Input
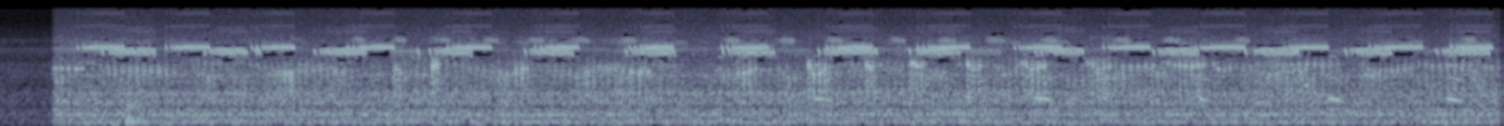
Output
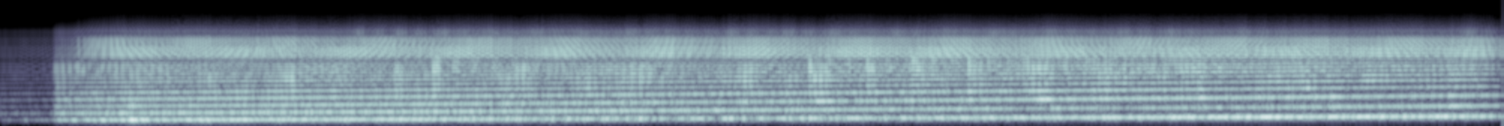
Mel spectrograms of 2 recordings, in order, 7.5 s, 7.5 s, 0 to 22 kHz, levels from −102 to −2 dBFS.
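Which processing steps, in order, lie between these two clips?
vocoder on a gliding note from G#3, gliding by +8 st; thin delay 98 ms, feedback 80%, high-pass 2800 Hz, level -3.5 dB; AGC gain up to 9 dB; gain +4.5 dB

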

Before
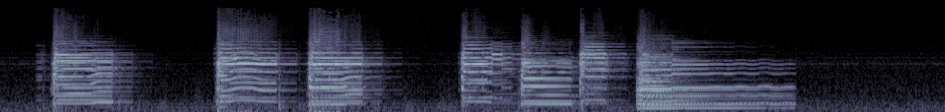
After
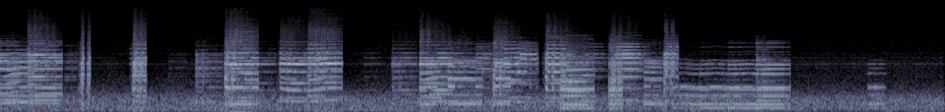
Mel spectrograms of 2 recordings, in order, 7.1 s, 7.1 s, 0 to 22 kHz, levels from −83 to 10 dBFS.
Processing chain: slices in reverse order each 0.21 s, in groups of 4; high shelf 3100 Hz -8 dB; doubler 48 ms -2 dB; in parallel at +2 dB: compressor, threshold -32 dBFS, peak gain reduction 14.5 dB; on the sum: band noise 70–520 Hz -36 dBFS; gain -3.5 dB

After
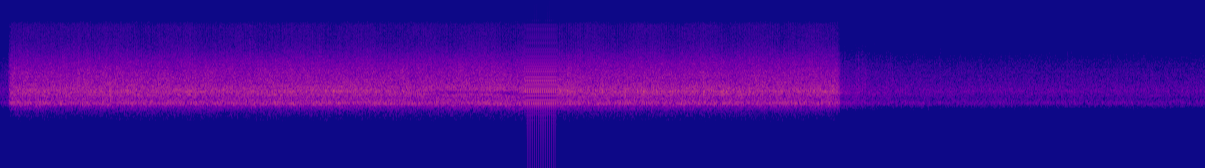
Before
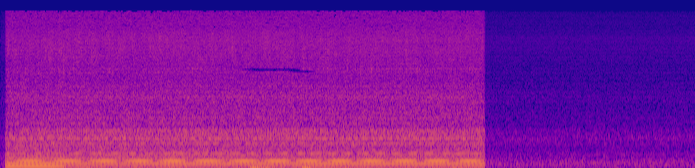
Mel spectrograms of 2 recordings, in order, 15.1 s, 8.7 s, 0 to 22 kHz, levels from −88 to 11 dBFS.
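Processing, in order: tape spacing loss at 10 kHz 21 dB; frequency-shifting echo 0.199 s, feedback 62%, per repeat -65 Hz, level -19 dB; soft clip -19 dBFS, distortion -18 dB; companded quantiser 6-bit; speed mistake 78 rpm record played at 45 rpm; rippled Chebyshev high-pass 1700 Hz, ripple 6 dB; resonant high shelf 4900 Hz -12 dB, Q 1.5; stuck buffer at 6.56, samples 1024, times 16; gain +10 dB

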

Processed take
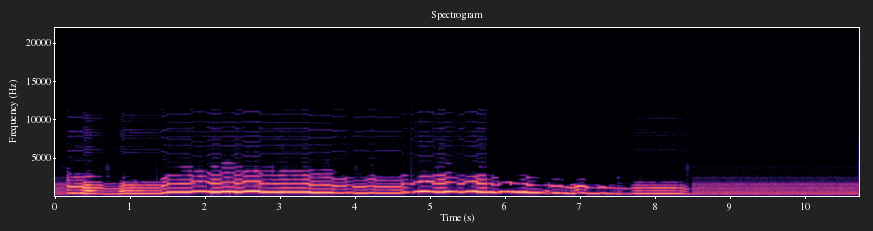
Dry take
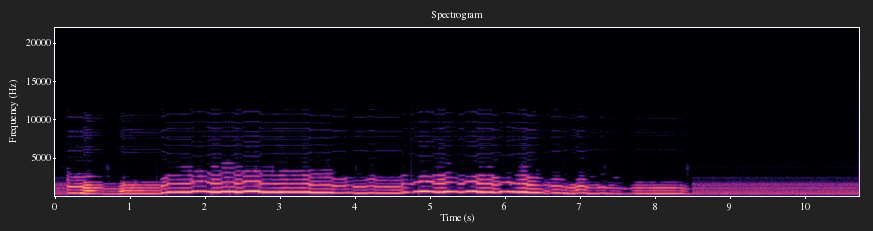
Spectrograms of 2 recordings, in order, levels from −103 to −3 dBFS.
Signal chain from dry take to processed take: 5.76–7.51 formant sharpening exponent 2; gain +1.5 dB

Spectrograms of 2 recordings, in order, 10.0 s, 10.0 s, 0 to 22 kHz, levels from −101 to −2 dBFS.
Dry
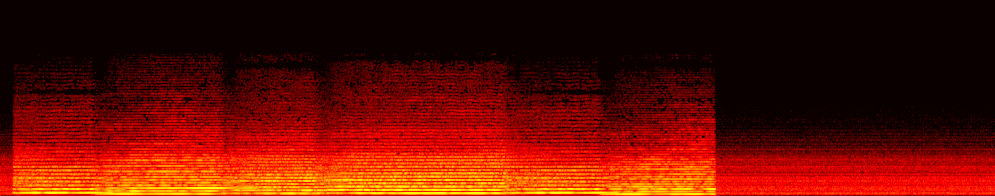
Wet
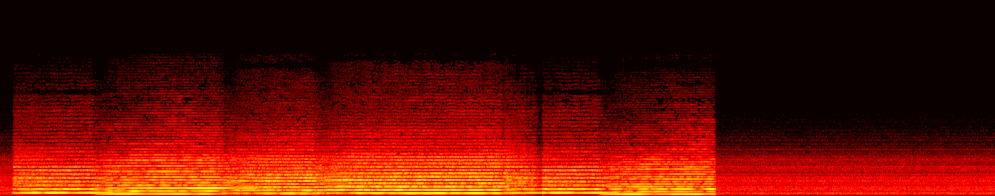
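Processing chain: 5.01–5.43 negative-ratio compressor -33 dBFS, ratio -1; gain -1 dB

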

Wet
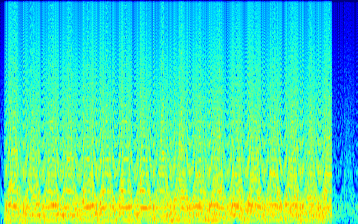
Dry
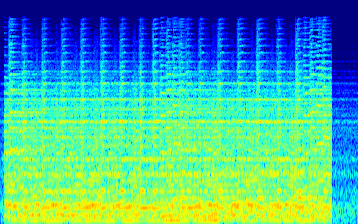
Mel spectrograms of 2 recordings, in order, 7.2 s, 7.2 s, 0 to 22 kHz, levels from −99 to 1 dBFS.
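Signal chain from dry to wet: LPF 2700 Hz 12 dB/oct; notches 50/100/150 Hz; decimation with a swept rate 40×, swing 160% 2.7 Hz; low shelf 85 Hz -6 dB; gain +2.5 dB

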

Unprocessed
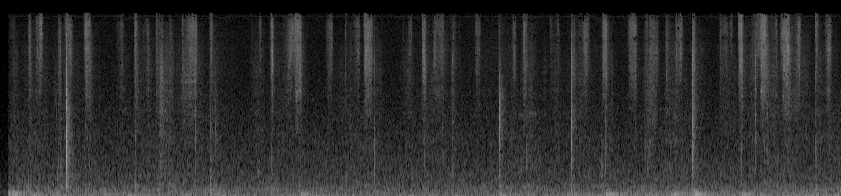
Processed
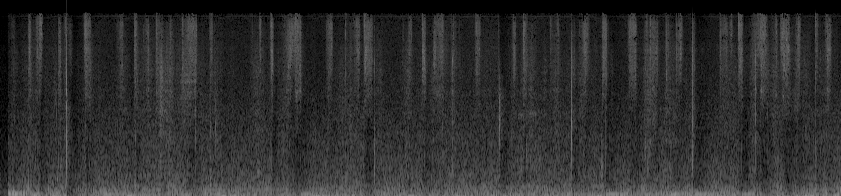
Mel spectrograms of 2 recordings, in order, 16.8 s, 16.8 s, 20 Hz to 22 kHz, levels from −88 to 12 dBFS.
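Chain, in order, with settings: compressor 6:1, threshold -39 dBFS, peak gain reduction 20 dB; gain +4 dB

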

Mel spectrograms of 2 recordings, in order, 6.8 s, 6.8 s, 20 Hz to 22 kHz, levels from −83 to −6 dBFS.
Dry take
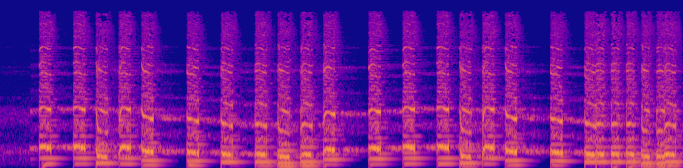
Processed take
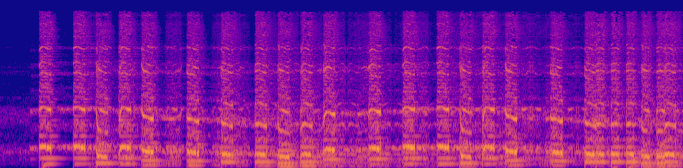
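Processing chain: regenerating reverse delay 0.231 s, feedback 76%, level -13 dB

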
